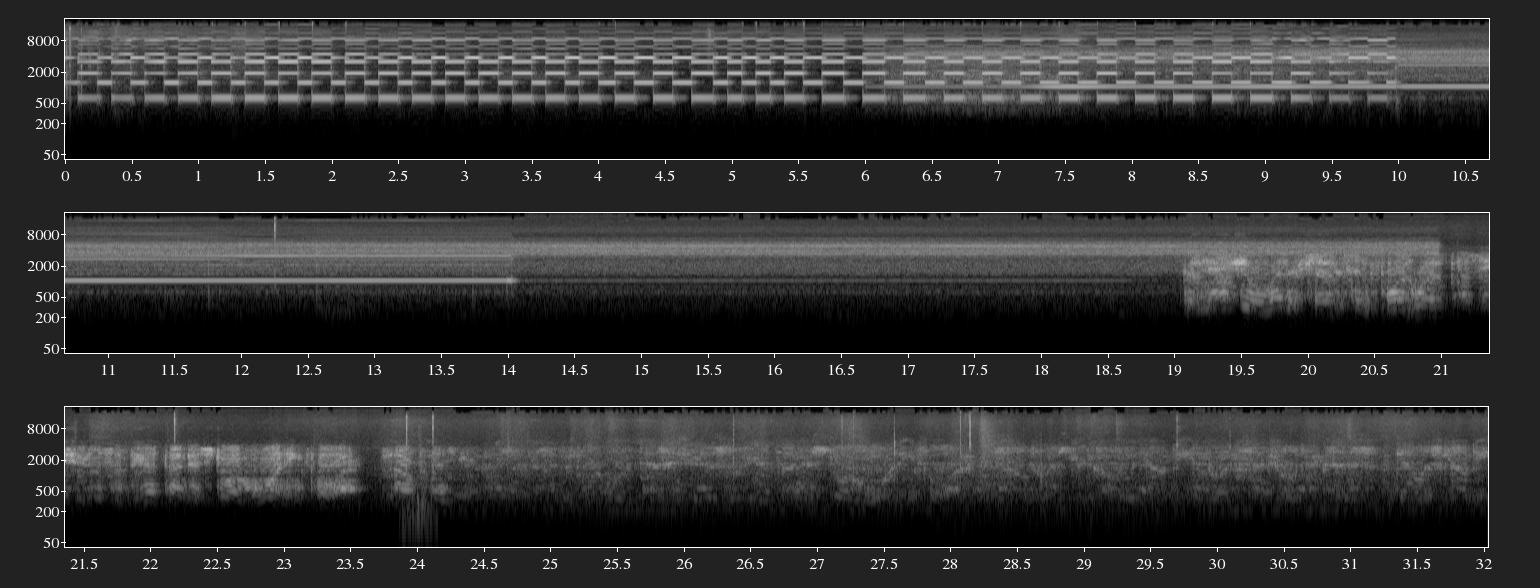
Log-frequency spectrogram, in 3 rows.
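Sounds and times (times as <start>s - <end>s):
rapidly pulsing alarm beep: 0.0s - 14.5s
steady weather radio alarm tone: 0.0s - 32.0s.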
